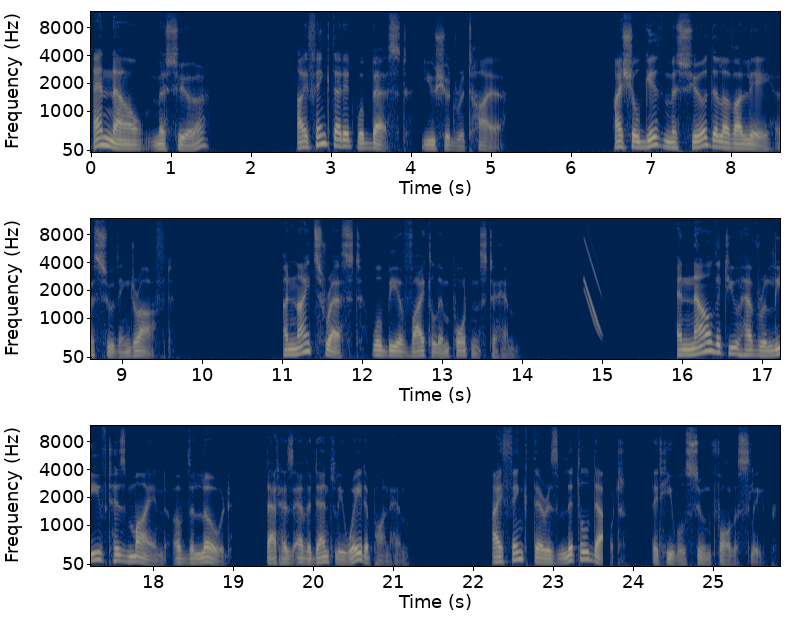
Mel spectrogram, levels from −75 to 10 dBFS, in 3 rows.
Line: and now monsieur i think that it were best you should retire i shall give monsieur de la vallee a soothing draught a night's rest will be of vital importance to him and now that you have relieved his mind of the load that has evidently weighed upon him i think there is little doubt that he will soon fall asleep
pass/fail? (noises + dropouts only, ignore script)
fail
